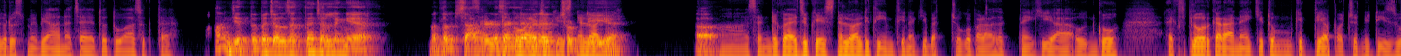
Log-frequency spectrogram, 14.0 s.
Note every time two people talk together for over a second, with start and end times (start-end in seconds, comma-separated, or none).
4.7-6.1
